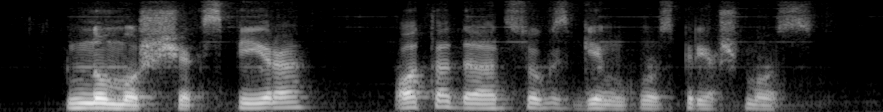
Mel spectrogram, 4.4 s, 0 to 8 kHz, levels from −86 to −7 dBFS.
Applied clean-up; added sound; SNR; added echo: neural separator model SepFormer DNS4.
